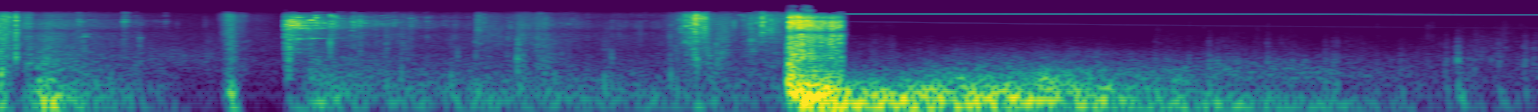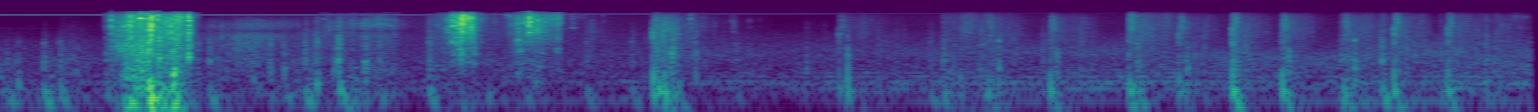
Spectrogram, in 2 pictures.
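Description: Footsteps thud quickly across a hard roof.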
